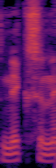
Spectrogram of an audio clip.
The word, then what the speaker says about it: niksen: And the one that I found, I know it's going to sound like I'm saying Nixon like the president, but it's not. It's Nixon, N-I-K-S-E-N.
